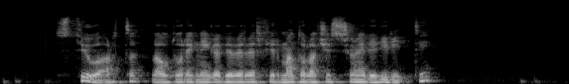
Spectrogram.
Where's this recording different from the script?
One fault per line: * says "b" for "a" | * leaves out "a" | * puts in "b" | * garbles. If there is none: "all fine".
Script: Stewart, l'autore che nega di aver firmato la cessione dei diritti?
* leaves out "che"
* puts in "aver"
